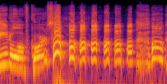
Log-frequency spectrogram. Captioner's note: laughs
